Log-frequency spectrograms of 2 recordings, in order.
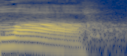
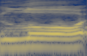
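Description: First: The word is said imitating the listeners' accent. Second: The word is said in the speaker's own accent. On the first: "whereas you go law" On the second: "apparently I say law in the correct way"

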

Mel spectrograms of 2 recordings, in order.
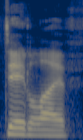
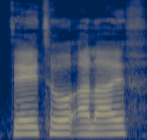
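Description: First: The title is said with English-style pronunciation. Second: The title is said with Japanese-style pronunciation. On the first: "I die inside every time you pronounce it that way" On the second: "That's how you say it in Japanese"

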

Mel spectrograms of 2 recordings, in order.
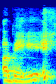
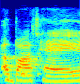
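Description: First: The final E is silent. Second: The final E is sounded as a vowel. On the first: The speaker calls it wrong. "and not like Abate" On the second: The speaker calls it right. "put like an accent over the E so that like people know it's like Abate"

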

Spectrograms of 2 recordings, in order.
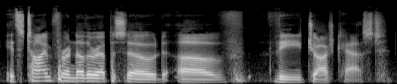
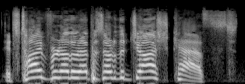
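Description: First: It is said flatly with low energy. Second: It is said in a silly, goofy manner.

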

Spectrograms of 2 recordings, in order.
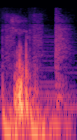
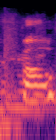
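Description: First: It has a short vowel and ends in x. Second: It has a long o vowel and no x. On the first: "some people tend to pronounce foe as fox" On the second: "But the hater foe friend"

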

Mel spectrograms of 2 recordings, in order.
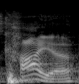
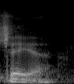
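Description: First: The word begins with a K sound. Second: The word begins with a sound other than K. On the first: The speaker calls it right. "CH is a K sound" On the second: The speaker calls it wrong. "I think it's chaya"

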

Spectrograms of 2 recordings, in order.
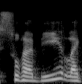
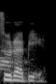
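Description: First: The name is said with a French accent. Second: The name is said without a French accent.

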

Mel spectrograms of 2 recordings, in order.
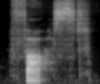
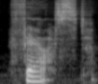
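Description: First: Spoken in a British English accent. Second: Spoken in an American English accent. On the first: "I'm sure that I am not doing your accent justice" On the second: "those same words with my American accent"

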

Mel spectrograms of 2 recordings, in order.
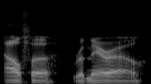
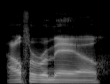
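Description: First: The last word ends 'mero' with an r sound. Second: The last word ends 'meo' with no r sound. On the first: The speaker calls it wrong. "not Alfa Romero" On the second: The speaker calls it right. "there's no R in there"

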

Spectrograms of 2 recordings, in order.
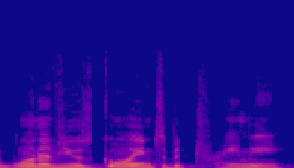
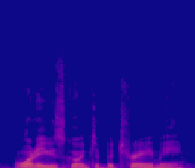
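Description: First: It sounds troubled and full of emotion. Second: It sounds casual and matter-of-fact, without emotion. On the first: The speaker is deeply grieved by the betrayal. The speaker calls it right. "No, there's emotion involved in this. Jesus says he's troubled in his spirit" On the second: It is just an announcement of news. The speaker calls it wrong. "Don't read it so academically that you read it as if Jesus said, hey, I have an announcement to make"

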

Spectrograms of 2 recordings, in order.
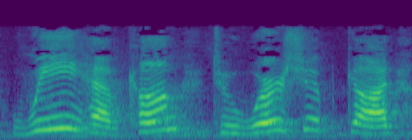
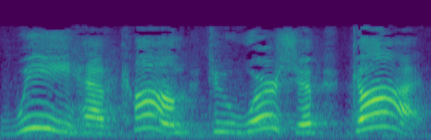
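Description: First: It is said at a normal, quieter volume. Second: It is said at a louder volume. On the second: "Again and louder"

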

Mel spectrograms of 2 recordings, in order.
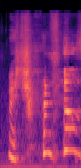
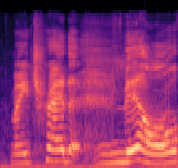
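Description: First: The last syllable sounds like 'mule'. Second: The last syllable sounds like 'mill'. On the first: "You're saying mule like Mjolnir" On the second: "That feels just wrong in my mouth"

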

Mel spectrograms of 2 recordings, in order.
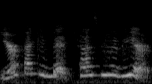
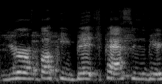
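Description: First: It sounds sassy and playfully teasing. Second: It sounds genuinely hostile and mean.

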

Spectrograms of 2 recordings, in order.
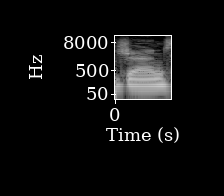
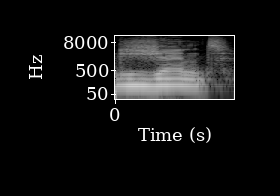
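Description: First: It begins with an English J sound. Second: It begins with a French soft zh sound. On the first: "like gentleman" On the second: "or like French?"

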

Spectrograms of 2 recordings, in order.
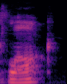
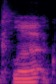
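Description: First: The word is said in the British way. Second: The word is said in a non-British way. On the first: "we say clerk" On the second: "technically in the UK, we don't say clerk"

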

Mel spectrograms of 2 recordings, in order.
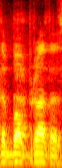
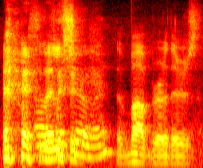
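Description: First: The name is said in a plain, normal way. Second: The name is said in a playful, joking way. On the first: The speaker is naming the group seriously. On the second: The speaker is just fooling around.

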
